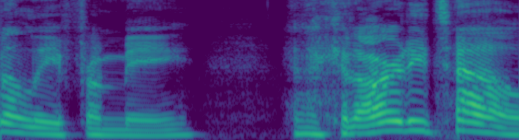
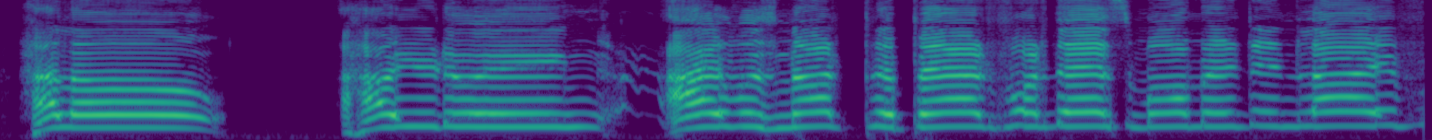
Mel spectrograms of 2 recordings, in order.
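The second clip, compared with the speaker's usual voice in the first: nervous high voice; 10 semitones higher, slower than usual. Acted. Nervous guy greeting his date's parents, high and slow. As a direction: voice jumps high and slow with nerves.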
